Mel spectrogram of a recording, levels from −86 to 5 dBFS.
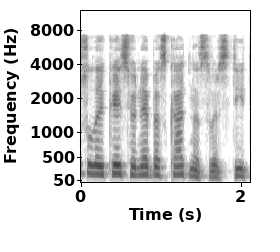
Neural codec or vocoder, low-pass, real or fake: none; 7.2 kHz; real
